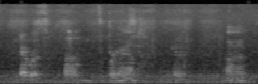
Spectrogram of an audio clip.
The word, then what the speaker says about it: Gabranth: I have to say Gabranth. Gabrith. Gabranth. Okay. I don't know. Gabrant, that's how you pronounce it. I've always called him Gabrith.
